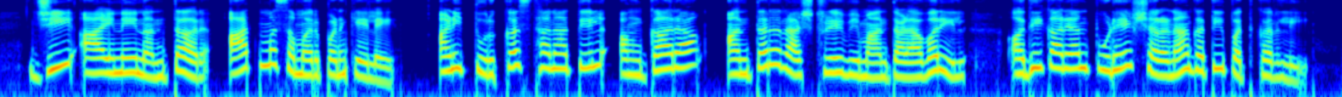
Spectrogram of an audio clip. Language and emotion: Marathi, neutral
